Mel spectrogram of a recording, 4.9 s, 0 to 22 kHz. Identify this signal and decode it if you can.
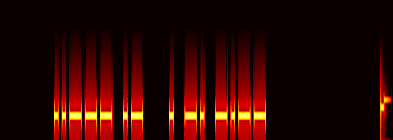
Morse code, heard as a keyed tone, about 25 wpm, 700 Hz. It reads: 2A ENY
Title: Field Day Exchanges - 25wpm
